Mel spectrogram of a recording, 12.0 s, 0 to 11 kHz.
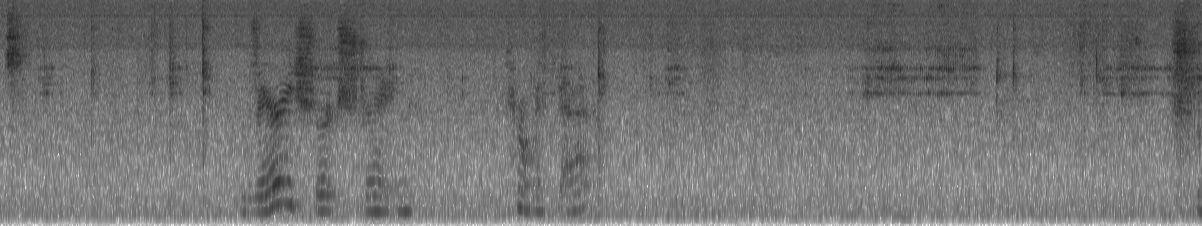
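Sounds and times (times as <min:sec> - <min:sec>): yo-yo spinning whir: 0:00.0 - 0:03.7, 0:05.9 - 0:12.0
string brushing: 0:05.7 - 0:12.0.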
